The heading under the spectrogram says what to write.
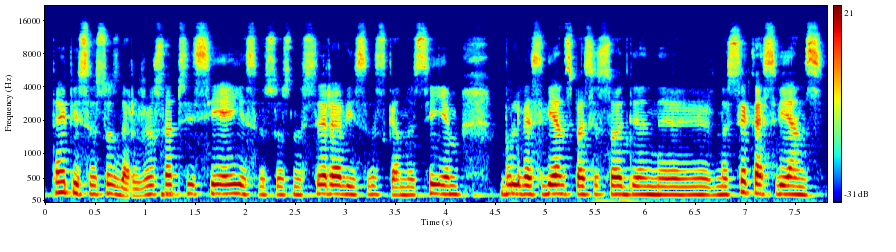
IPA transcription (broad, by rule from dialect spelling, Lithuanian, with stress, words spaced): ˈtɐɪp ˈjɪs ʋʲɪˈsʊs dɐrˈʒʊs ɐpʲsʲɪˈsʲiɛj ˈjɪs ʋʲɪˈsʊs nʊˈsʲɪrɐw ˈjɪs ˈʋʲɪskɐ nʊˈsʲɪɪm ˈbʊlʲʋʲɛs ˈʋʲiɛns pɐsʲɪsoːˈdʲɪn ɪr ɪr nʊˈsʲɪkɐs ʋʲiɛns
